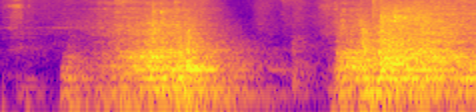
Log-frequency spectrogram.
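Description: A two-step stool dragged out across the floor, scraping twice: one long drag, then a second starting near the end.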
